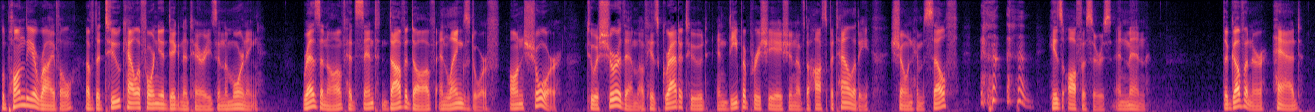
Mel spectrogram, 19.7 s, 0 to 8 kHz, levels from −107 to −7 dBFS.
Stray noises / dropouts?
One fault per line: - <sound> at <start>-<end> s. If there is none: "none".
- cough at 14.7-15.5 s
